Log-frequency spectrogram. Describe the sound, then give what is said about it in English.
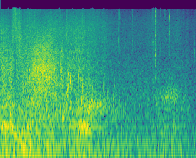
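A loud explosion boom erupts into a broad, roaring rumble that slowly fades over several seconds, with no voices present. “and he's able to pinch the end, do a whole massive piss into it so it looks like a balloon, and then let it go so that a piss bomb explodes.”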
